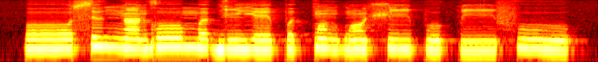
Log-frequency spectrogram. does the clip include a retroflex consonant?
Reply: no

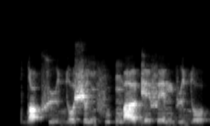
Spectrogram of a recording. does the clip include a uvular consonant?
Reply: no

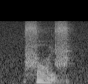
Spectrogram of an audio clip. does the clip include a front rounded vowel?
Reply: no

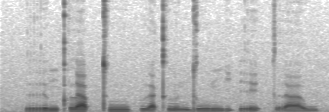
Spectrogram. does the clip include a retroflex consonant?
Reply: no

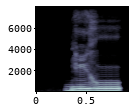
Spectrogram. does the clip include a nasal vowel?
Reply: yes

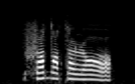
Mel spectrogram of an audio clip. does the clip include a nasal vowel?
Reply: no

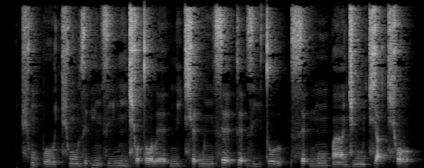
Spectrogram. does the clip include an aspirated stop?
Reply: yes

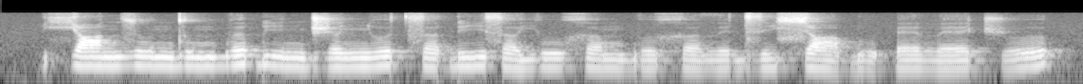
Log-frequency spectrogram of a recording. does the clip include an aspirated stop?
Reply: no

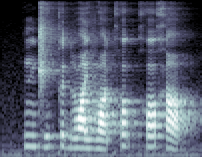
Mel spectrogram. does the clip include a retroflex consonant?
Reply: no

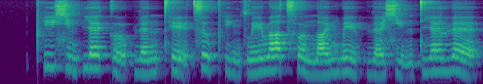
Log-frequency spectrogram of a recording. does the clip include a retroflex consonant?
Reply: yes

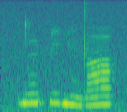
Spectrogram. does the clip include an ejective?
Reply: no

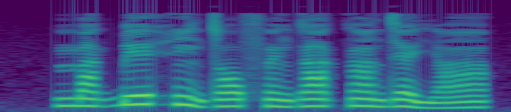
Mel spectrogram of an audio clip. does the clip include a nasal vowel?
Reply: yes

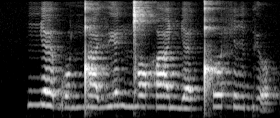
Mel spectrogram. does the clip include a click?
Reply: yes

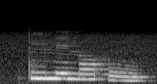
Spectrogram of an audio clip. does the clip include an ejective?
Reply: no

